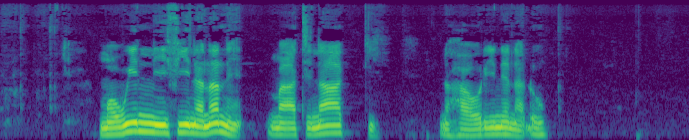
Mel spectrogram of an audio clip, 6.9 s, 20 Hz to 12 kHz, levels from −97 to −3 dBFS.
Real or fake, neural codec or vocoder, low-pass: real; none; 10.8 kHz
